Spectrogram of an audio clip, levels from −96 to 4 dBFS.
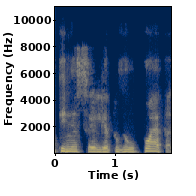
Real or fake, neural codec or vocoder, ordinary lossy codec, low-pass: real; none; Opus, 24 kbps; 7.2 kHz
